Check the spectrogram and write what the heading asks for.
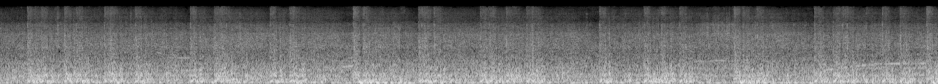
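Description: Vedikettu fireworks going off in a dense, unbroken barrage of rapid bangs and crackles, steady in loudness throughout.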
